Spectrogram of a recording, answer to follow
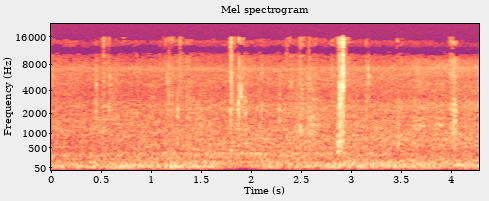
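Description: Steady low rumble of outdoor background noise, with a few faint clicks around the middle.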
